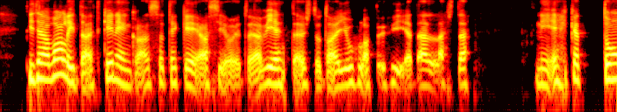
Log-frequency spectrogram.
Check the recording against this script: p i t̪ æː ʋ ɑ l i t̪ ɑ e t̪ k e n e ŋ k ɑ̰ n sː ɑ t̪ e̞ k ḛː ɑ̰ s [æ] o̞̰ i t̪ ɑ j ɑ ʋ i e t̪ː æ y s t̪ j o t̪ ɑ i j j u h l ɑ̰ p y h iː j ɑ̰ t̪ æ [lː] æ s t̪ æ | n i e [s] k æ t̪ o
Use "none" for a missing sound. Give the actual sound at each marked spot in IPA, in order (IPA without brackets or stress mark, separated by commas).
i, lː, h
